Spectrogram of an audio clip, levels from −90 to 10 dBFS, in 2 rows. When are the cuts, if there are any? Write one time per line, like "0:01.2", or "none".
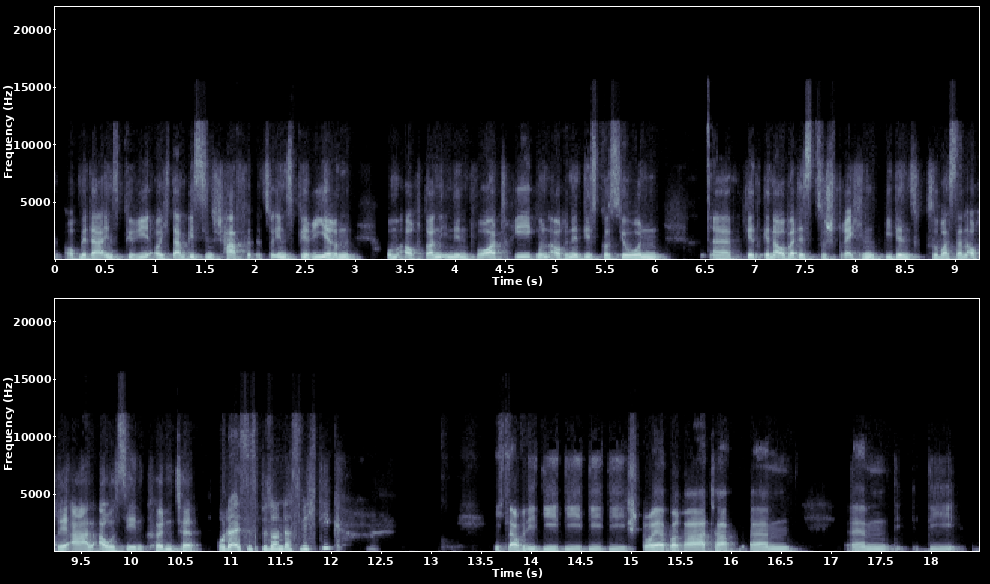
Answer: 0:10.8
